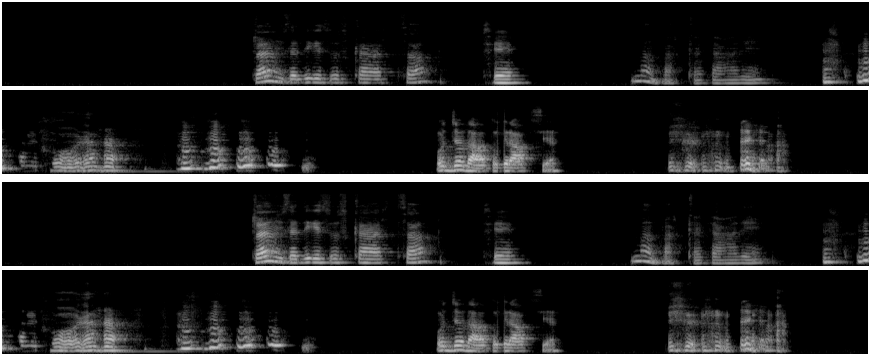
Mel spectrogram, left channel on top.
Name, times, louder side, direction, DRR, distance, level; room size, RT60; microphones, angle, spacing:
voice 1, 2.5-4.3 6.3-7.7 8.8-10.5 15.3-16.5, right 4 dB, 85° right, 0.8 m, -29 dB
voice 2, 4.9-5.3 8.2-8.8 10.4-11.8 13.0-14.3 16.1-16.4, left 2 dB, 15° left, 0.4 m, -24 dB
3.0 x 2.4 x 3.7 m
head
